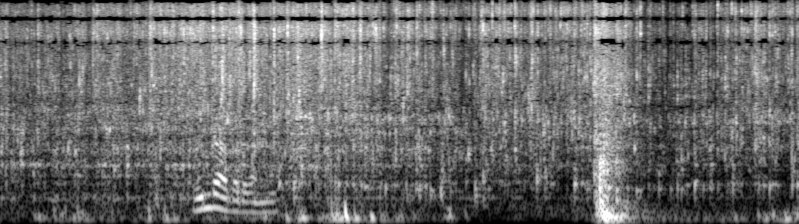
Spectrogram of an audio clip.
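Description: Liquid pours and splashes from a pot into a strainer.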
